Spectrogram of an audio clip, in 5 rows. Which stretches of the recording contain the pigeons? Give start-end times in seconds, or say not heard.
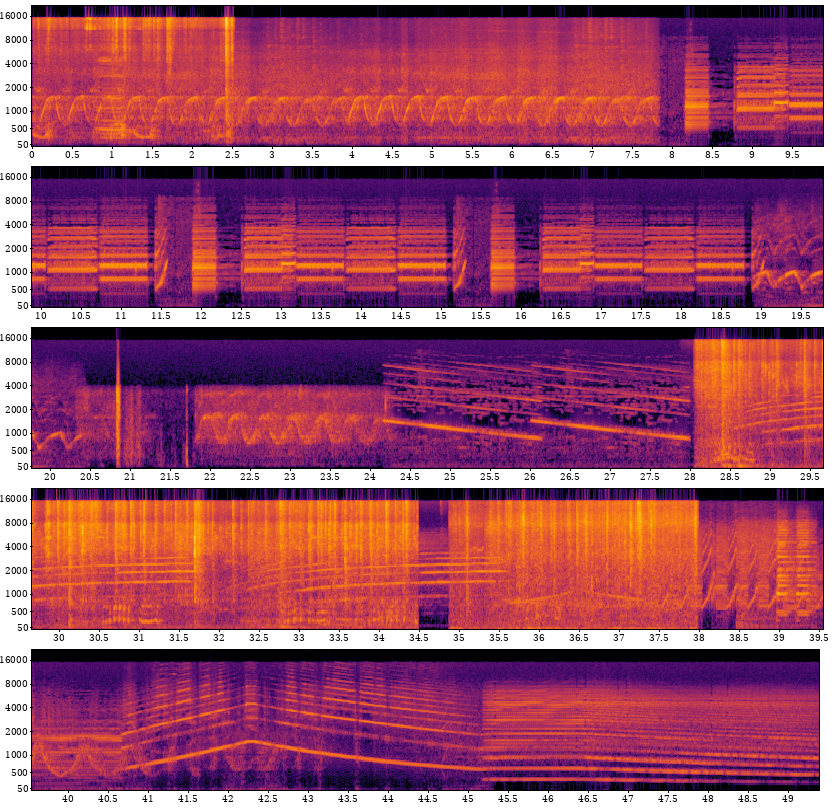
0.0-2.5, 28.1-38.0.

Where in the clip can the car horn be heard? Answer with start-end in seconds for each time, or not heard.
38.5-39.5.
